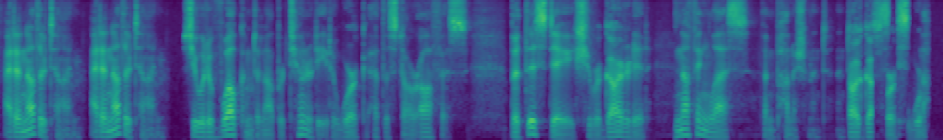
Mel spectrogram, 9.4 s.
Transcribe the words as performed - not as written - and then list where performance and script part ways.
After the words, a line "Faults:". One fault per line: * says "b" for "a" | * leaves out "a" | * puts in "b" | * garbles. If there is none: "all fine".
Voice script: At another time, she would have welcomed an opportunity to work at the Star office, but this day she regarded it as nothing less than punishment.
At another time at another time, she would have welcomed an opportunity to work at the Star office, but this day she regarded it nothing less than punishment. [garbled]
Faults:
* puts in "at another time"
* leaves out "as"
* garbles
